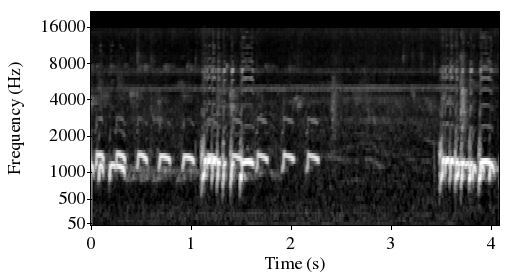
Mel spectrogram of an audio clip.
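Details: Perkutut, the zebra dove, a local bird calling rivals: a string of regularly spaced cooing notes that turns into a rapid loud burst, a short pause, then another fast burst.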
